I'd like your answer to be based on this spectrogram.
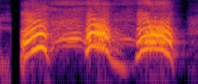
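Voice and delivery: high giddy mad scientist laugh; maniacal cackle. Acted. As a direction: cackle with delight. Mad scientist laughing at his acid.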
